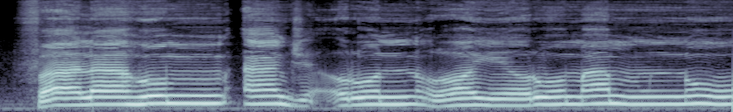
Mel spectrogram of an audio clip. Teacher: Ustaz ambil 6 harakat yang mad arid li sukun ini.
